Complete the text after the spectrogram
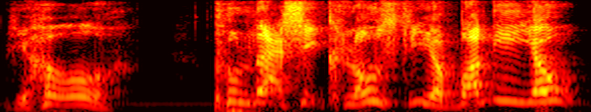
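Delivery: loud, high, excited yelling; hyped shouting. Real, not acted. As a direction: hype it up loudly. Hyped instruction during gameplay.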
